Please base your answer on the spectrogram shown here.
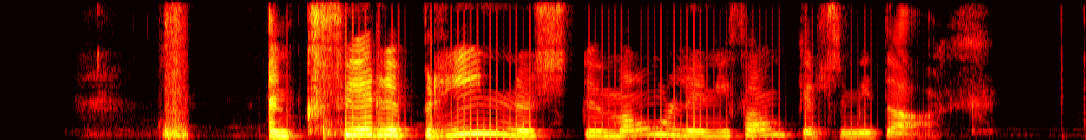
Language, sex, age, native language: Icelandic, female, 11, Icelandic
